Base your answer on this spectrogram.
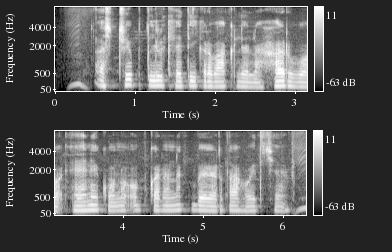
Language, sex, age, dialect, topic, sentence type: Maithili, male, 18-24, Southern/Standard, agriculture, statement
